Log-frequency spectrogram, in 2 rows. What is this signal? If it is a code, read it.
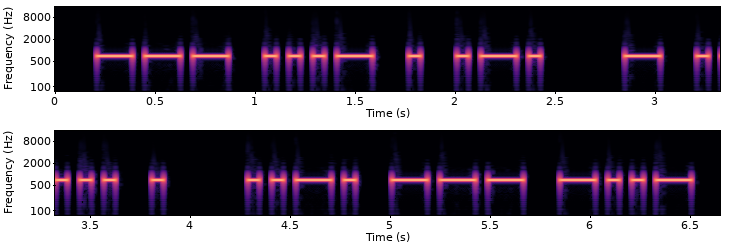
Morse code, heard as a keyed tone, about 20 wpm, 700 Hz. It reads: OVER THE FOX
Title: Pangram Challenge v2 - 20wpm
